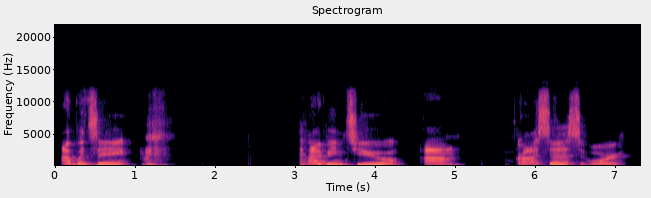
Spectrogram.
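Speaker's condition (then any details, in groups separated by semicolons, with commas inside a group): Bulbar onset ALS; speech problems first, first diagnosed as tick-bite Lyme disease and infections, treated, then neurologist; diagnosed a few months ago, over a year after first symptoms, no cure or effective treatment; at first only after alcohol, later in everyday life, disease taking speaking away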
